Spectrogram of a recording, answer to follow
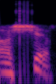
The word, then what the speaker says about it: Schiff: Mueller and Mueller, and Schiff was kind of a little bit of a laughter, because it's kind of like Mueller looked at Schiff, and that's how you say his name, Adam Schiff, or what I think.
